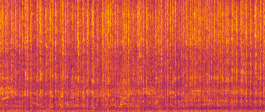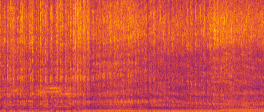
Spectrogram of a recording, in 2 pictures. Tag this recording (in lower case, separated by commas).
vehicle, speech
